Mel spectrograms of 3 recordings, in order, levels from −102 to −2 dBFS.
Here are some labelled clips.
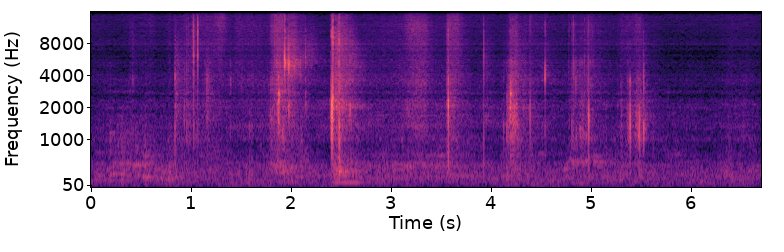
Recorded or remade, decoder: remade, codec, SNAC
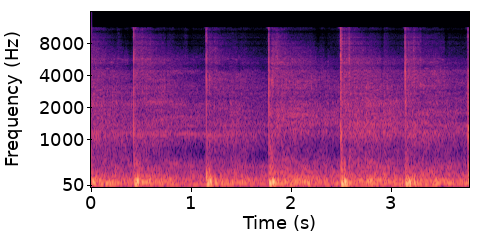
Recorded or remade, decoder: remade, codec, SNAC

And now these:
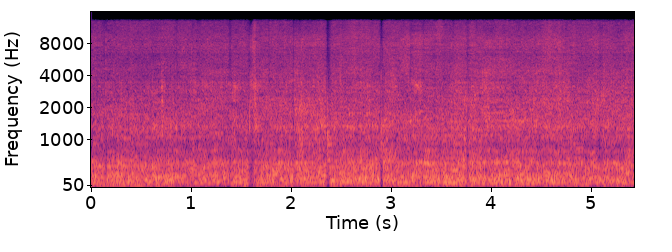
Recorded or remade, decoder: remade, codec, SNAC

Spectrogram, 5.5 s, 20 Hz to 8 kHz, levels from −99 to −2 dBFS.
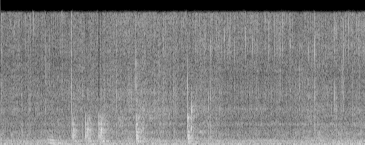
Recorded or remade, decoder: recorded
